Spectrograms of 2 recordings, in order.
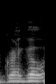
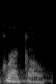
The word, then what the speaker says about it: Grego: of the board dr grego and staff by the way it's grego not greco sorry i went to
